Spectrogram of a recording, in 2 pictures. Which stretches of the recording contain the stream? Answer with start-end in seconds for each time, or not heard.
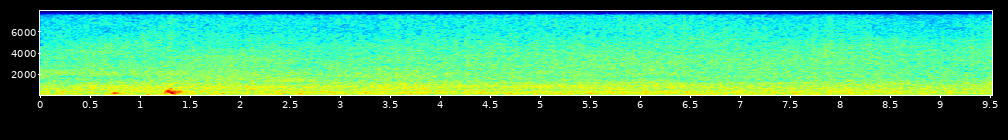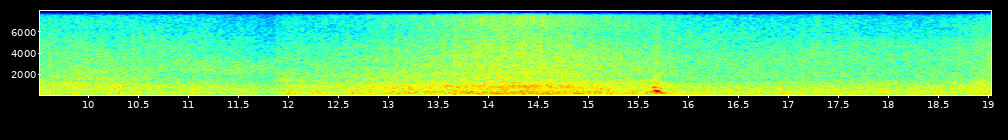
0.0-18.9.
